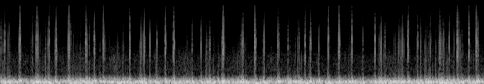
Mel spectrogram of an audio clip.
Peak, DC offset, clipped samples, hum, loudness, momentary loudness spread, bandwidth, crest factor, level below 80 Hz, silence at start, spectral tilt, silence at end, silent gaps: -4 dBFS; under 0.1%; under 0.1%; none; -18 LUFS; 2 LU; 13.5 kHz; 12 dB; -22 dBFS; 0 s; -7 dB/octave; 0 s; none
